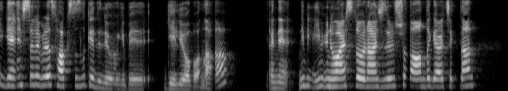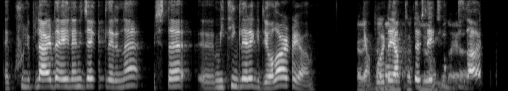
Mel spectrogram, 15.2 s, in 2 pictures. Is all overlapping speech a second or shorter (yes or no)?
no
